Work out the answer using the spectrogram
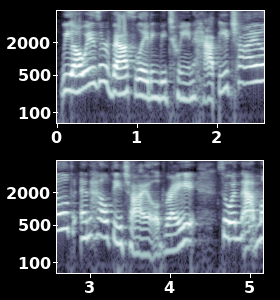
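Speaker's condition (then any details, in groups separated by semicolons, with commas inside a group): No condition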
